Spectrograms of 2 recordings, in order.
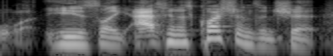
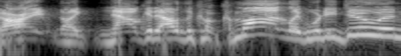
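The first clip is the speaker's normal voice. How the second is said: screaming, very high and very loud; 9 semitones higher, 13 dB louder than usual. Retelling being ordered out of a car by cops, imitating cops screaming. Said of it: "They were, like, screaming at us".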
